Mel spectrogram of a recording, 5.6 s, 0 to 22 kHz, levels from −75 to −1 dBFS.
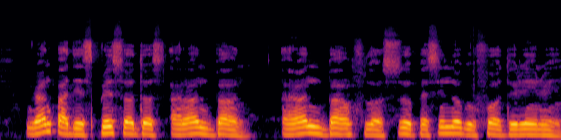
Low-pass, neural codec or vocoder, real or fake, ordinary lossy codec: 14.4 kHz; none; real; none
